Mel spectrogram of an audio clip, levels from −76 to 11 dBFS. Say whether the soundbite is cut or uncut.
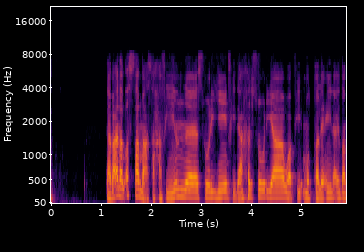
uncut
